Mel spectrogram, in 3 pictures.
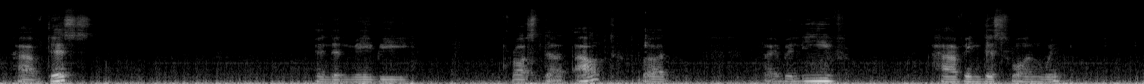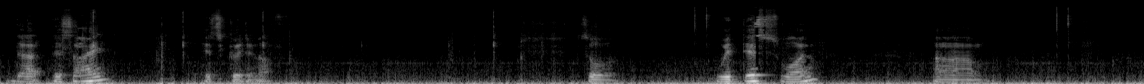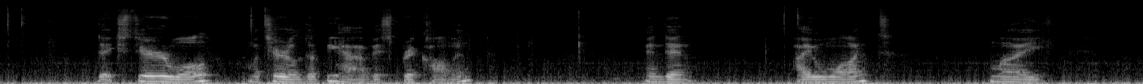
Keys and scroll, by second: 5.1 Escape, 5.4 Escape, 20.9 Escape, 26.9 Escape, 27.2 Escape, 27.4 Escape, 28.0 Escape.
